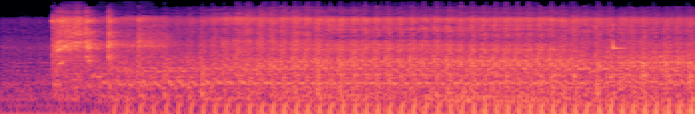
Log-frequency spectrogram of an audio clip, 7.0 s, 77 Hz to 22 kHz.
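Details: Suzuki Gixxer BS6 fuel-injected motorcycle after valve tappet adjustment for engine noise: catches after a short crank and settles into a steady, even idle with no top-end tapping; normal idle.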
